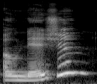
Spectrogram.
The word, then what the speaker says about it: Onegin: Eugenie Onegin, I believe is how it's pronounced.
